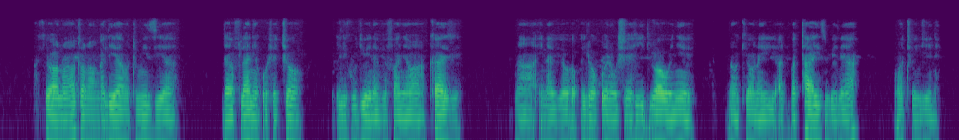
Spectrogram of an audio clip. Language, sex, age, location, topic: Swahili, male, 18-24, Wajir, health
